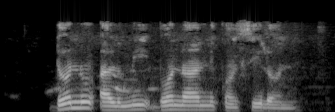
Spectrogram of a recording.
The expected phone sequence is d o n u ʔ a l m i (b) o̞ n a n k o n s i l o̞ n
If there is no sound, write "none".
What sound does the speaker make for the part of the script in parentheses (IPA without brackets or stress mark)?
b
